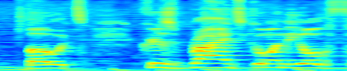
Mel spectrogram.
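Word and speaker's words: Bote: to say his name it's not bode it is boats Kris Bryant's going the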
